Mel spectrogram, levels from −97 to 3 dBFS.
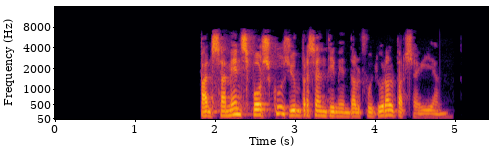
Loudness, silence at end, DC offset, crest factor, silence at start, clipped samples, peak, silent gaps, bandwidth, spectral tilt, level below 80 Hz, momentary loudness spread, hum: -18 LUFS; 0.5 s; under 0.1%; 18 dB; 1.8 s; under 0.1%; -2 dBFS; none; 7.8 kHz; -4.5 dB/octave; -60 dBFS; 12 LU; none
